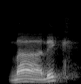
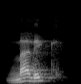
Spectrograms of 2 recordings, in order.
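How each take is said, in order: First: The vowel after the m is lengthened. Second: The vowel after the m is kept short. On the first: "itu berarti dia dibaca mad, maksudnya menetapkan alif" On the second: "berarti dia dibaca qasr, maksudnya dia menghapus alif"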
